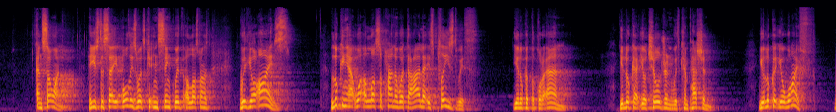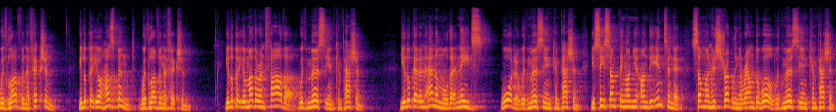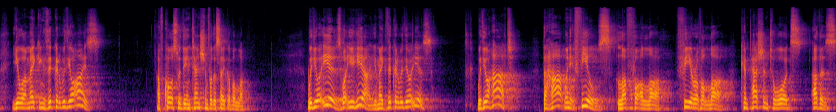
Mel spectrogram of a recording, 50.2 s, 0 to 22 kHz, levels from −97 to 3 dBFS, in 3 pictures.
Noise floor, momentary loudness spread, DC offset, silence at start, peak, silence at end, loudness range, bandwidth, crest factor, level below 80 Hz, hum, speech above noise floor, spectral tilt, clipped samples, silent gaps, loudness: -68 dBFS; 9 LU; under 0.1%; 0.7 s; 0 dBFS; 0 s; 3 LU; 16 kHz; 18 dB; -58 dBFS; none; 51 dB; -5.5 dB/octave; under 0.1%; none; -18 LUFS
